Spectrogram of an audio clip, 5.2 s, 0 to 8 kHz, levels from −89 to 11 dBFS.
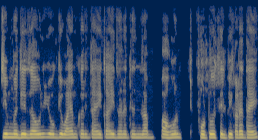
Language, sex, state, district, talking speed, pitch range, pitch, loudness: Marathi, male, Maharashtra, Dhule, 175 wpm, 175-185 Hz, 180 Hz, -17 LUFS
